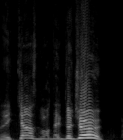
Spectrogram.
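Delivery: high, loud, excited screaming.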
